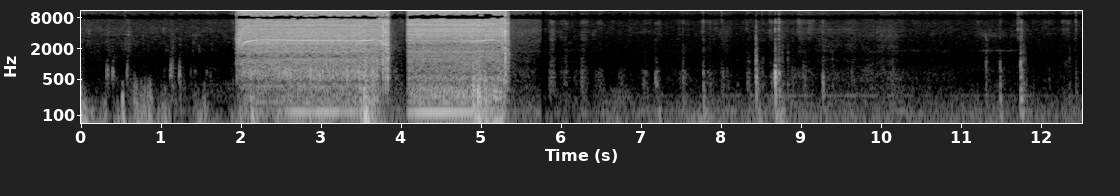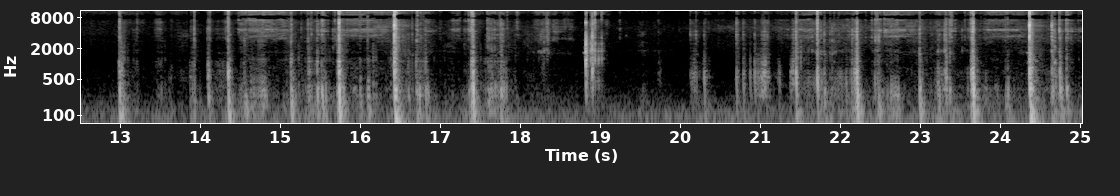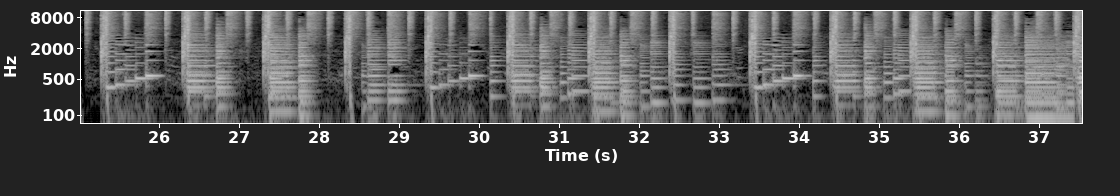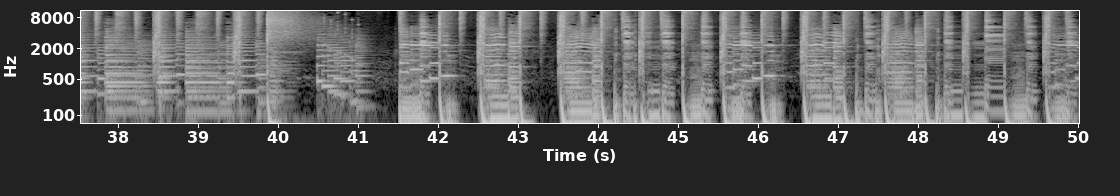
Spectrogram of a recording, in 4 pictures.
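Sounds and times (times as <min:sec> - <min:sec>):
cordless drill into wood: 0:02.0 - 0:05.4
tool handling clicks and knocks: 0:12.9 - 0:25.1
music: 0:25.1 - 0:50.0.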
